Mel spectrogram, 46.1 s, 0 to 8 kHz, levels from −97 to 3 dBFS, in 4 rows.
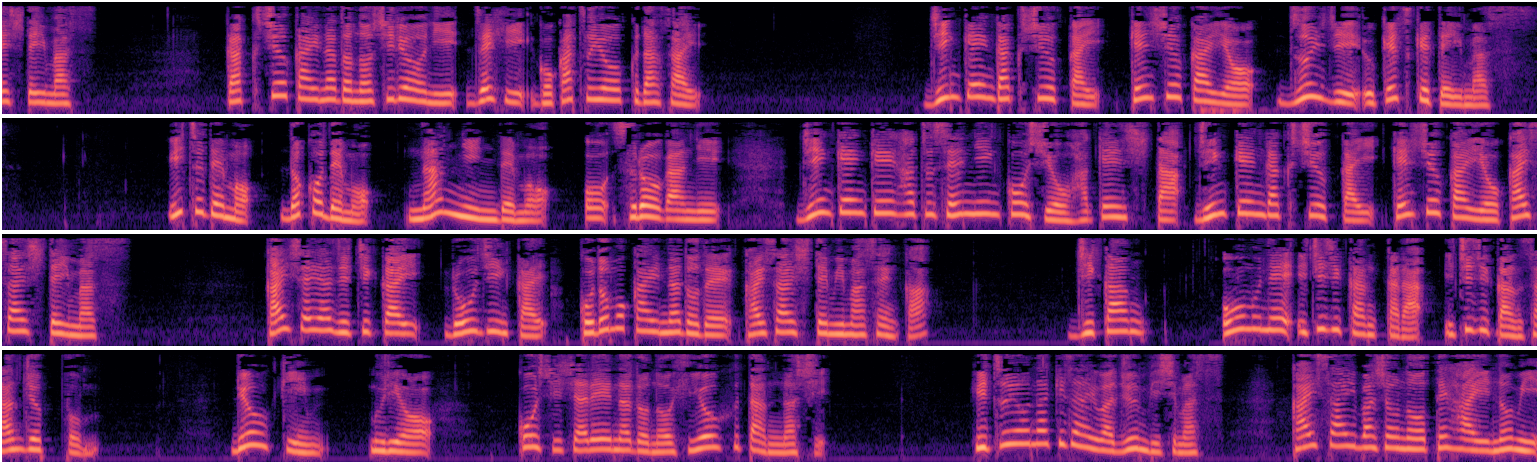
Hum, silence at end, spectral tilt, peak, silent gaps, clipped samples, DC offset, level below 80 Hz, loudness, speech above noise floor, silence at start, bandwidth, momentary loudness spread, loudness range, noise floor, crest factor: none; 0 s; -5.5 dB/octave; -4 dBFS; none; under 0.1%; under 0.1%; -60 dBFS; -24 LUFS; 52 dB; 0 s; 7.4 kHz; 7 LU; 4 LU; -74 dBFS; 20 dB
